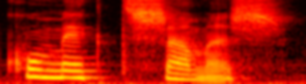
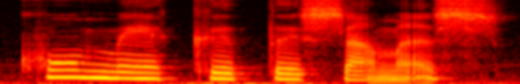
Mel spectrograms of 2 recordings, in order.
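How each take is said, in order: First: The question is said at a fast pace. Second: The question is said at a normal pace.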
